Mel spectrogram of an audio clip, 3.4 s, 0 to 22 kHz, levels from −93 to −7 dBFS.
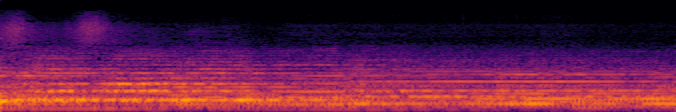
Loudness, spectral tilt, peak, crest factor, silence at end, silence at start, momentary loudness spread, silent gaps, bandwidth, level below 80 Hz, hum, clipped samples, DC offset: -33 LUFS; -6 dB/octave; -20 dBFS; 14 dB; 0 s; 0 s; 5 LU; none; 14 kHz; -64 dBFS; none; under 0.1%; under 0.1%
